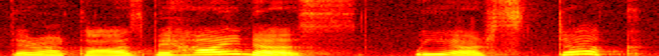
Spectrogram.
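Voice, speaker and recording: A woman voicing an excitable, eager little girl from a storybook, with dramatic, expressive delivery. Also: extremely high pitch, slow pace, voice pushed up, full character voice. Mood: dismayed. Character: excitable, eager little girl who loves fancy words. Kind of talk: children's storybook character voice.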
